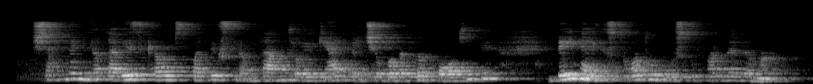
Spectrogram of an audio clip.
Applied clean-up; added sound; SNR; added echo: none; none; none; reverberation time 0.8 s.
